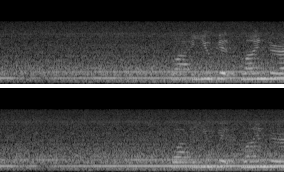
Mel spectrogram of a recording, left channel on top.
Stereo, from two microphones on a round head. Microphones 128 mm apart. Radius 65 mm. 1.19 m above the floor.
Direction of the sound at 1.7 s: 60° left (ahead or behind).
